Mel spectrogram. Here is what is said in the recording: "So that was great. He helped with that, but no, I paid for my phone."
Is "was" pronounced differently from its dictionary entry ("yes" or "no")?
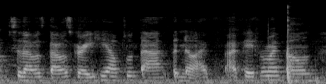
no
